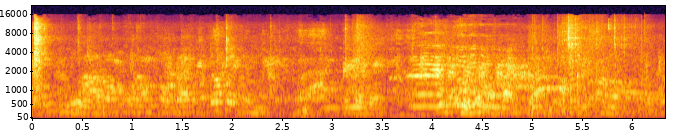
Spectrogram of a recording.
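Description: Indistinct voices talking, with a few light clinks and knocks of enamel pots and bowls being handled.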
